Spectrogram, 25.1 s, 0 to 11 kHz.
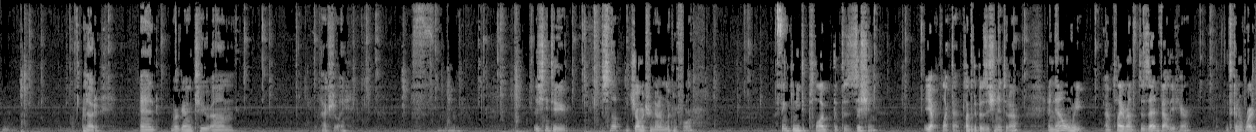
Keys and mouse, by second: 10.7 ctrl+z, 10.7 x, 11.6 a.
